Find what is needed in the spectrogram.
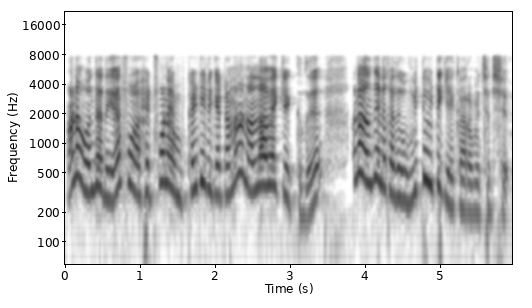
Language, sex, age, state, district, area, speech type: Tamil, female, 30-45, Tamil Nadu, Cuddalore, rural, spontaneous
